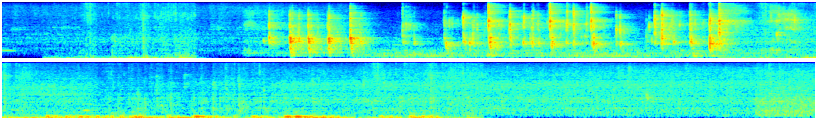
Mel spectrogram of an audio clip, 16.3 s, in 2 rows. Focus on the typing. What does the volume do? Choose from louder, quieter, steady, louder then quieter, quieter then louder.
quieter.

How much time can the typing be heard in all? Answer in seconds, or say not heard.
10 s.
